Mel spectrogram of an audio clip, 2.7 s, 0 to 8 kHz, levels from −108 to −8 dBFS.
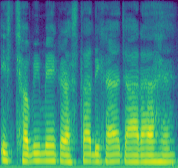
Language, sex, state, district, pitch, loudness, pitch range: Hindi, male, Assam, Kamrup Metropolitan, 125 Hz, -17 LUFS, 120-130 Hz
